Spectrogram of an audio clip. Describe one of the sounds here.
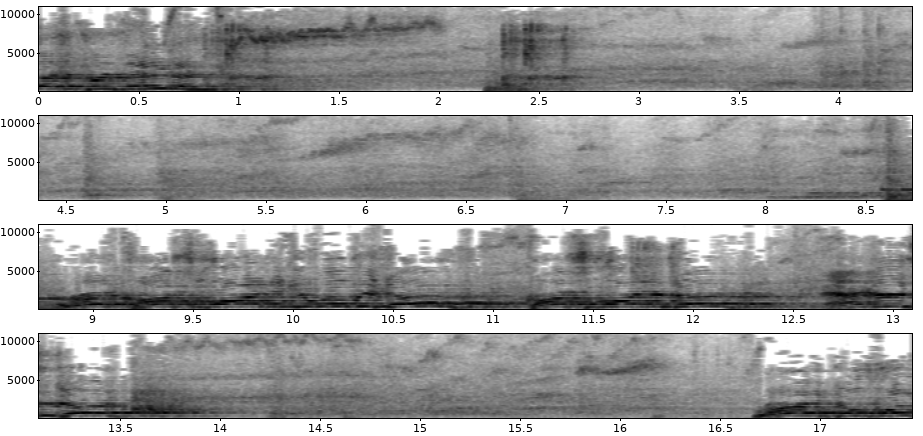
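Remote-control cars whine and rev their small electric motors in bursts.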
